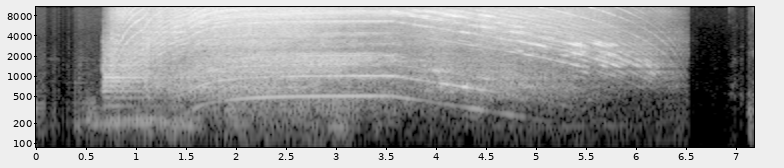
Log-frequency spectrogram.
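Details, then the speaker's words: Impact drill after repair of a no-power fault, tested on 220 volts: motor spins up to a strong steady high whine, holds evenly, winds down smoothly; running normally. "na lipat [Musika] natin ay gumana na ganon lang siya kadali basta may Tester ka"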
